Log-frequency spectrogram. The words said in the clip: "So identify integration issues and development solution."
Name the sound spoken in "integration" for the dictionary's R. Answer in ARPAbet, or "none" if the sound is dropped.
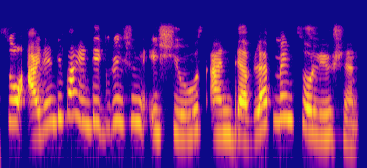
R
